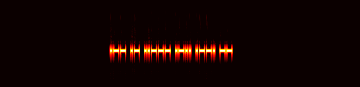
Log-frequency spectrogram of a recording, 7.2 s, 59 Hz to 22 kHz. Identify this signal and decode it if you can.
Morse code, heard as a keyed tone, about 36 wpm, 700 Hz. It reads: WA2LPM
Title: USA Call Signs - 6 Characters - Repeated 3x - 35wpm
